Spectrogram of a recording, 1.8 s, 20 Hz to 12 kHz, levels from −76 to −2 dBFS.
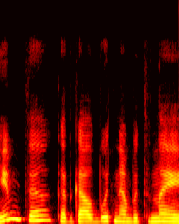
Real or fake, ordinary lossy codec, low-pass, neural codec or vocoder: real; AAC, 64 kbps; 9.9 kHz; none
